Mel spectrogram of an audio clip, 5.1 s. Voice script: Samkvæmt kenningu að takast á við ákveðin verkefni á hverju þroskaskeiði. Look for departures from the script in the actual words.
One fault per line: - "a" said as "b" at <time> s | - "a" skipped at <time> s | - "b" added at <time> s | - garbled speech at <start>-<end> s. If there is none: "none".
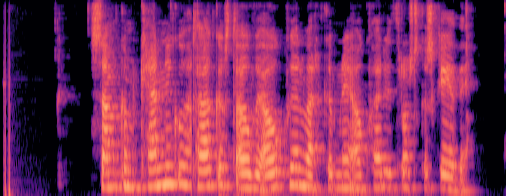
none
